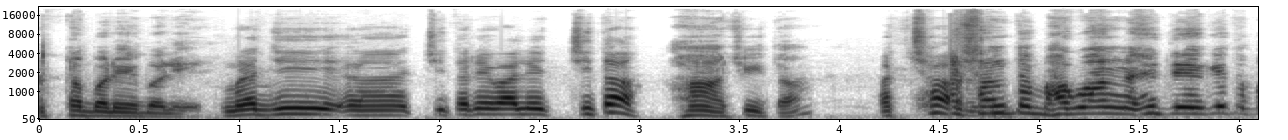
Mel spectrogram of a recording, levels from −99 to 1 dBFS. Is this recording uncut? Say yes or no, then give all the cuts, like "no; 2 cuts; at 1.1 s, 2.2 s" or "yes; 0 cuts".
no; 1 cut; at 4.5 s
